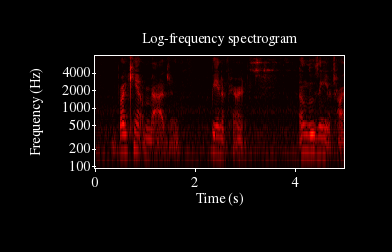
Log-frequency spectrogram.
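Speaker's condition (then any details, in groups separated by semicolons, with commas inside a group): Mild cerebral palsy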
